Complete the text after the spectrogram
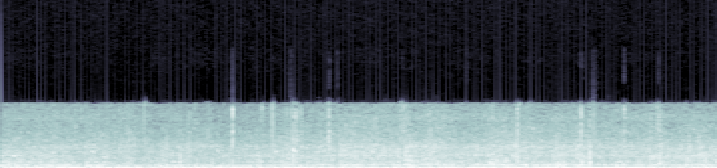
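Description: Only a steady low engine rumble from a vehicle is heard, with no animal calls.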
